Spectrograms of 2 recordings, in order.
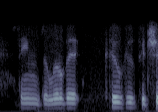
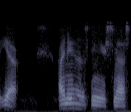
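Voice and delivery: usual speaking voice

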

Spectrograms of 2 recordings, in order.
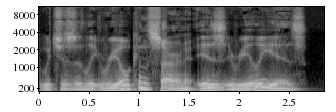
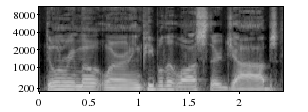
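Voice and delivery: usual speaking voice

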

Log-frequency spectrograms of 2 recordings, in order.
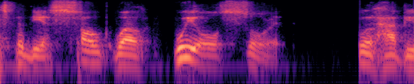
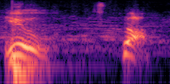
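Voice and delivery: higher, louder command to halt; calling out; 10 semitones higher, 7 dB louder than usual. Acted. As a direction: shout at him to stop. Calling after fleeing man.

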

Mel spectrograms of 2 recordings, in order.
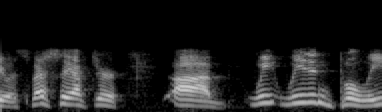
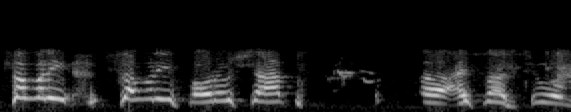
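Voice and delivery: high-pitched, words squeezed through laughter; real helpless giggling speech; laughing; 8 semitones higher than usual. Real, not acted. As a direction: barely get it out for laughing. Cracking up at the joke.

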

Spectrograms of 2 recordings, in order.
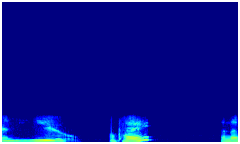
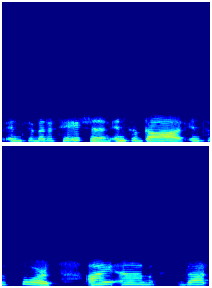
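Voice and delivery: higher, pleading voice of the cat through the medium; gentle, higher channeled cat voice begging her to stop searching; speaking as the kitty; 10 semitones higher than usual. Acted.

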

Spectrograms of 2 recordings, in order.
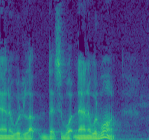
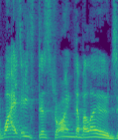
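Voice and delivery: high, louder indignant question; mock indignant event manager; 12 semitones higher, 5 dB louder than usual. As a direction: play an outraged manager. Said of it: "Even if you're the event manager".

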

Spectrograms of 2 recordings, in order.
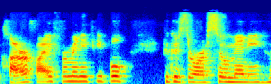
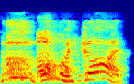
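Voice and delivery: retold gasp; 8 semitones higher, 7 dB louder, much slower than usual. Gasping at the punchline.

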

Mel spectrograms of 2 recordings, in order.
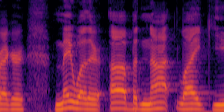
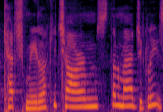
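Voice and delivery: a slow, hammed-up Irish accent, a touch higher; mock Irish accent; 6 semitones higher, slower than usual. Hosts tease him, mock Irish accent. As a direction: camp up a fake Irish brogue. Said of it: "what was her accent?".

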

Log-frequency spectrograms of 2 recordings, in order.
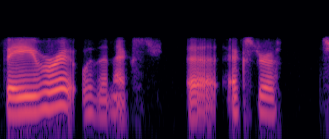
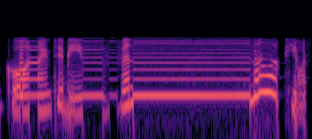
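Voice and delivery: Vanellope voice; 11 semitones higher, much slower than usual. Acted. Announcing Halloween plan.

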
